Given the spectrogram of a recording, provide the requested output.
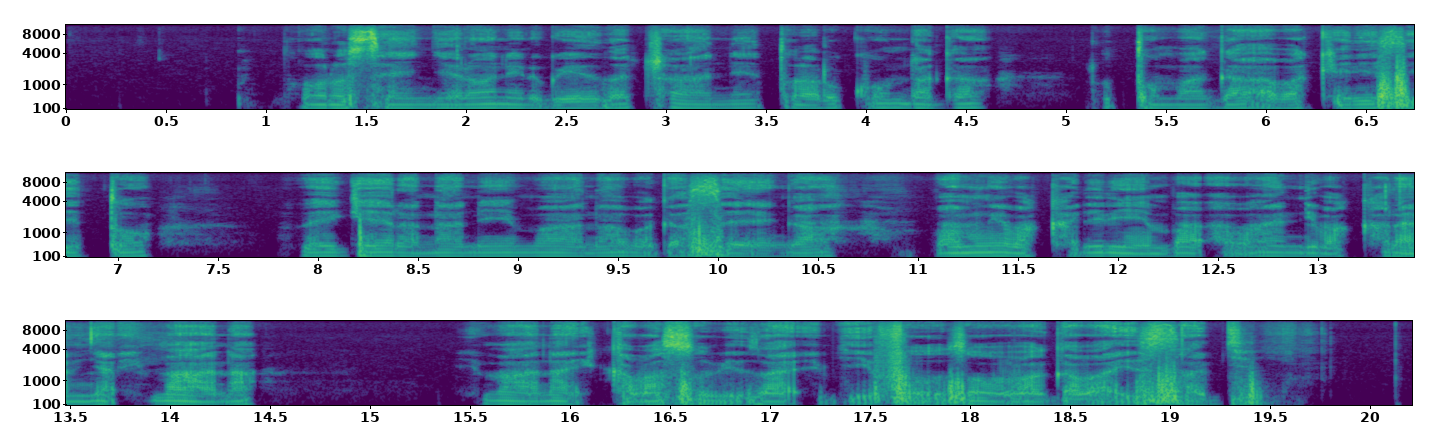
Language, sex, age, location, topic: Kinyarwanda, male, 18-24, Musanze, government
